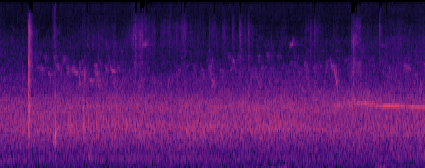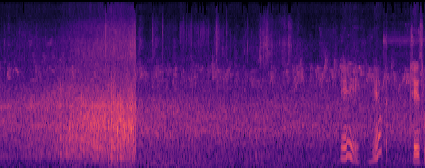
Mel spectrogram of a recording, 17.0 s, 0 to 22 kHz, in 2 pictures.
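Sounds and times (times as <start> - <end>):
small birds chirping: 0.0 - 17.0
outdoor background hiss: 8.0 - 17.0.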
